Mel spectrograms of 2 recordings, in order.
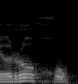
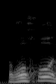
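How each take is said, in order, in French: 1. Le r est un roulement de langue. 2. Le r est un r guttural français. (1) "Il va falloir bien le- la rouler" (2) "prononcer le R comme bah, le R classique. C'est pas par exemple euh"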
